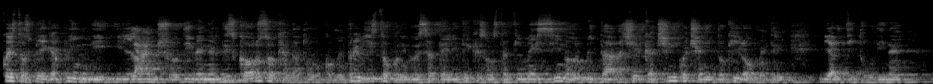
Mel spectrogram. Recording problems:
room echo; slight; dies away in 1 s
off-mic speech; somewhat distant

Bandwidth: 14.5 kHz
